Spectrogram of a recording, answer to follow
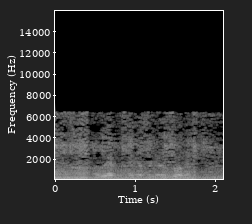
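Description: Indistinct voices of people talking at a short distance, over a steady low rumble.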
